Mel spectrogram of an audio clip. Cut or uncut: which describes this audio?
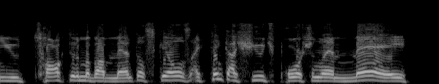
uncut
